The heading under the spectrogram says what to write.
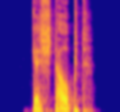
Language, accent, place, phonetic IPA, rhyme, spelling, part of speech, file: German, Germany, Berlin, [ɡəˈʃtaʊ̯pt], -aʊ̯pt, gestaubt, verb, De-gestaubt.ogg
- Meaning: past participle of stauben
